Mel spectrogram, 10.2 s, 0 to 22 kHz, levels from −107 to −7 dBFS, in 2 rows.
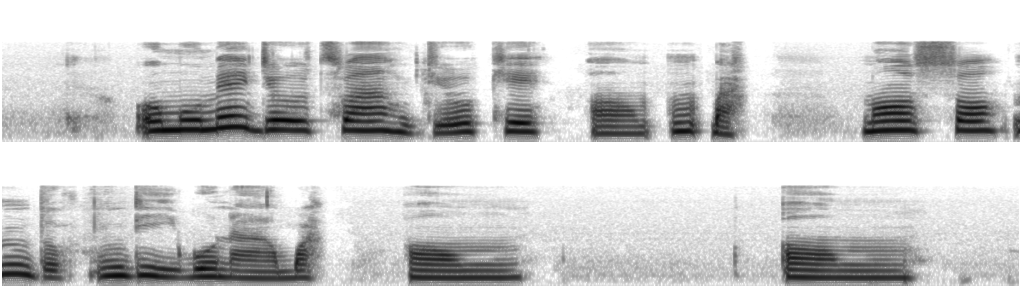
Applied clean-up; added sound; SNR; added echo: none; none; none; none.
